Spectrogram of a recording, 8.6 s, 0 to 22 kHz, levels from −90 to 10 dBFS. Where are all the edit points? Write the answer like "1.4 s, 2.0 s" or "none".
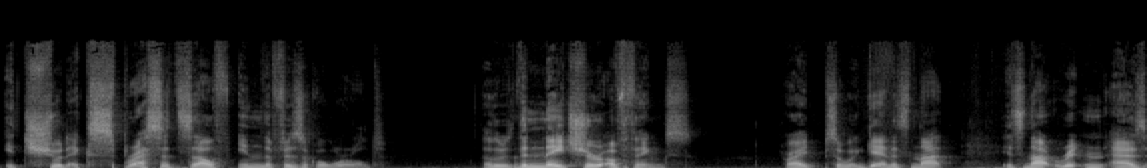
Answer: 3.8 s, 6.2 s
